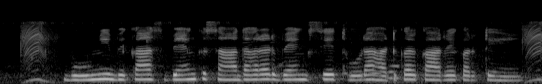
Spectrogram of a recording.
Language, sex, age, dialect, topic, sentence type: Hindi, female, 18-24, Kanauji Braj Bhasha, banking, statement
